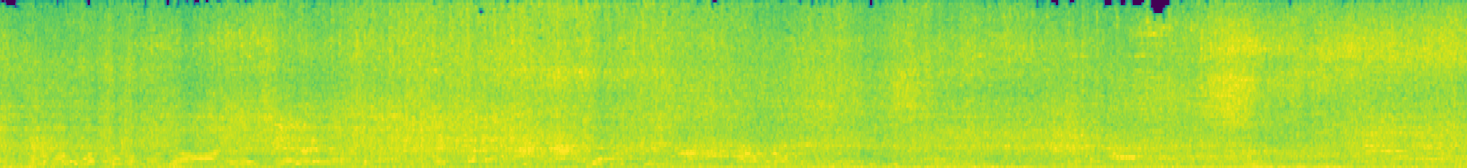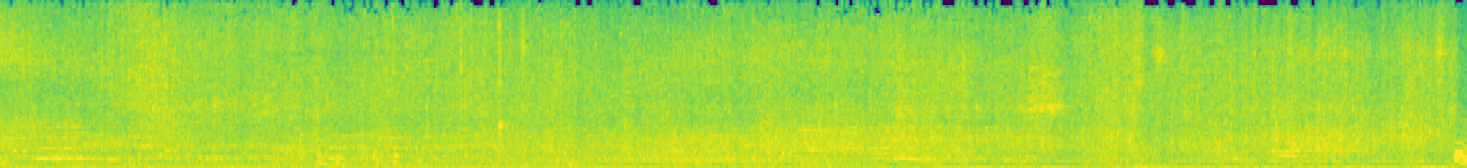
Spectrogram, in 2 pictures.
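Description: Old car engines rumble and putter past one after another.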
